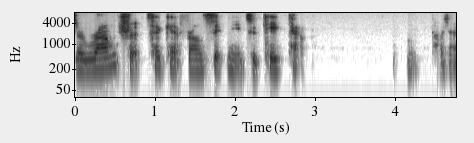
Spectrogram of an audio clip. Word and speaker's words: Sydney: Sydney 那个 D 很轻的 Sydney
